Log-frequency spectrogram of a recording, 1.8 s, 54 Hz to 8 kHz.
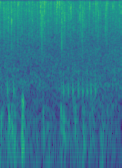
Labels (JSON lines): {"label": "biophony, rattle response", "recorder": "SoundTrap 500"}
